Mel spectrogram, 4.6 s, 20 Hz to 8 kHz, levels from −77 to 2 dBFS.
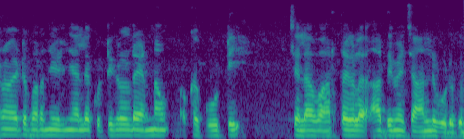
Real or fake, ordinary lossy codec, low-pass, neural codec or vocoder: real; Opus, 32 kbps; 7.2 kHz; none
